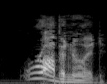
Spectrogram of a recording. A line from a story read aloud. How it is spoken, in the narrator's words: roared he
